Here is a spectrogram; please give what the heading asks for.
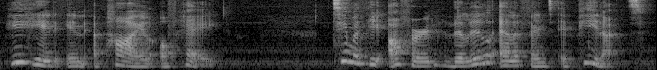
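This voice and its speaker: Woman, children's read-aloud, unhurried, highly expressive, faint background noise. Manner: deliberate, expressive delivery. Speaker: storyteller.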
